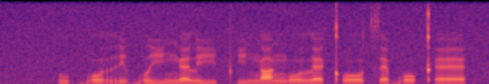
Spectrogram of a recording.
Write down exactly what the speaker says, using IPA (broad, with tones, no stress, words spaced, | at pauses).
hu˨ɡ͡bo˦ ri˨ɡʷiː˦ŋɛ˨liː˦˨ pʰi˦ ŋa˨ŋoː˨ lɛ˦kʼoː˦t͡sɛ˨boː˦ kʼɛ˦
